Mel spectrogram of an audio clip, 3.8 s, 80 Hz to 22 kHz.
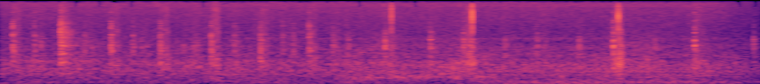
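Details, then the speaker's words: HP Omen gaming laptops, units 7, 8 and 9, being shaken: light, irregular plastic clicks about three a second come from their especially loose folding network port flaps, a quality-control defect. "Los puertos de red plegables de las máquinas 7, 8 y 9 estaban especialmente flojos. Al agitarlo, hace un ruido de"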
